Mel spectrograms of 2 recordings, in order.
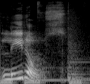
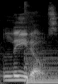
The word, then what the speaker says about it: Lidl: But I picked it up at Lidl's. Yes, Lidl's, and it's Lidl, not Lidl.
